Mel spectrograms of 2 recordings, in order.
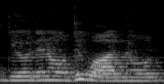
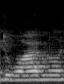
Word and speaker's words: duodenal: acronyms, which is DS, duodenal. People say, I say duodenal, she says duodenal. And it depends on where you're from, how you say it, because I've heard medical professionals say it both ways.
